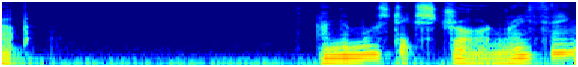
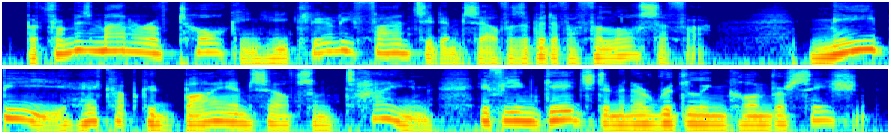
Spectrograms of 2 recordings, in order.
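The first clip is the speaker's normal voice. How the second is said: ordinary delivery, nothing marked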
